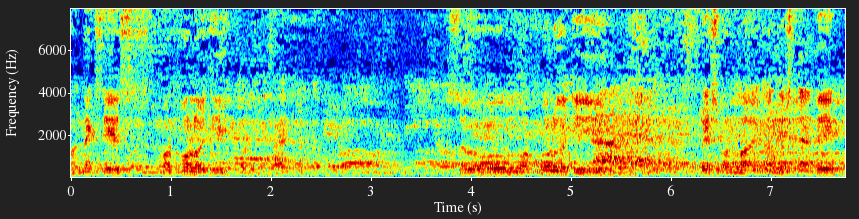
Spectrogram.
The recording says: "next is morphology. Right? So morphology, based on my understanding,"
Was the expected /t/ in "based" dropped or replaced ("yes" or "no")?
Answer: yes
